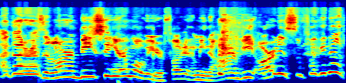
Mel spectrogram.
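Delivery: amazed mock panic, high, fast and excited.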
